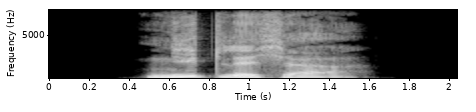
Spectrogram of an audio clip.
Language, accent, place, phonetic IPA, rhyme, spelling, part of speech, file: German, Germany, Berlin, [ˈniːtlɪçɐ], -iːtlɪçɐ, niedlicher, adjective, De-niedlicher.ogg
- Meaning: 1. comparative degree of niedlich 2. inflection of niedlich: strong/mixed nominative masculine singular 3. inflection of niedlich: strong genitive/dative feminine singular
